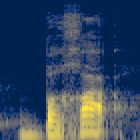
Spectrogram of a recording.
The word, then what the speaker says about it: bras: Le bras le e r a bras. Ici avec le mot bras, tu dois porter attention au SM muet qu'on voit à la fin. On pourrait utiliser le mot bras dans la phrase j'ai mal à mon bras.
